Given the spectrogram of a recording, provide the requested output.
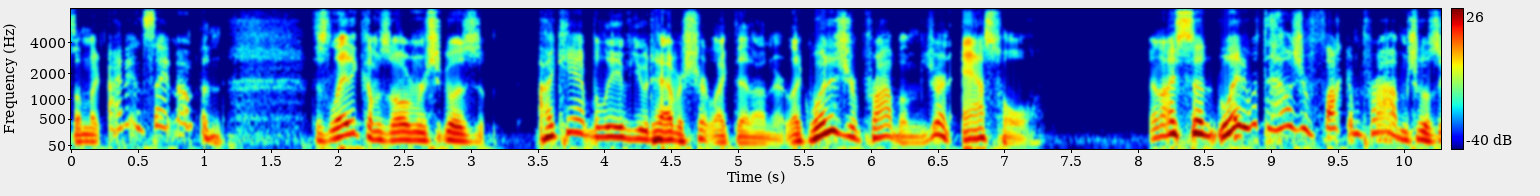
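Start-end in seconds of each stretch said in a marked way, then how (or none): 0.3-1.1 very high-pitched mock protest; protesting innocence. Telling a laughing friend he did nothing, high protest. 3.5-7.3 imitated higher-pitched scolding; scolding woman. Lady confronting him over his shirt, indignant scolding. 8.6-10.0 high-pitched retold outrage; exasperated retort. Answering a lady who insulted him, exasperated high retort.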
